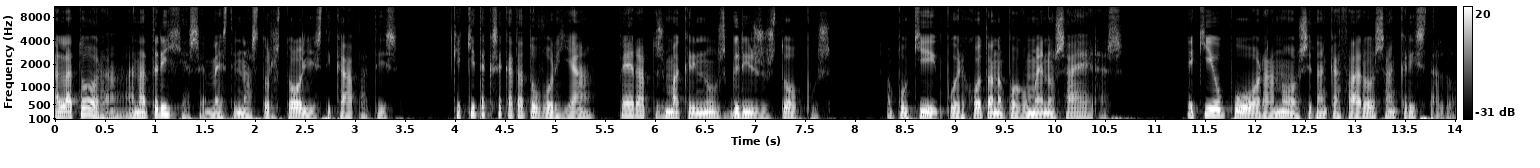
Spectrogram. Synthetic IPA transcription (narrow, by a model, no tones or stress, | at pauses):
ɐlɐt̪o̞ɾɐ̰ɐ̰nɐt̪ɾiçɐ̰se̞̰me̞st̪inɐst̪ɾost̪o̞ʎist̪ikɐpɐt̪is | ce̞cit̪ɐkse̞kɐt̪ɐt̪o̞vo̞ɾʝɐ | pe̞ɾɐːpo̞t̪uzmɐkɾinuzɡɾizust̪o̞pus | ɐpo̞cipue̞ɾxo̞t̪ɐnɐpoeɣo̞me̞no̞sɐe̞ɾɐs | e̞cio̞puo̞ːɾɐno̞sit̪ɐŋkɐθɐ̰ɾo̞sɐŋkɾist̪ɐ̰lo̞̰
